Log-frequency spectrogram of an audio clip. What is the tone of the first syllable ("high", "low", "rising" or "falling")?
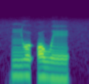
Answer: falling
